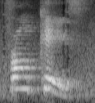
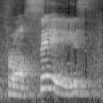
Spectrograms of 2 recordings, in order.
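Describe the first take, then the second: First: Francaise said fron-kez with a K sound; francaise with hard K. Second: Française said fron-sez with an S sound; slow française, the C as S; française with soft S. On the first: Teacher showing francaise without cedille, hard K. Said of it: "If you don't use the cedille there". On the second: Teacher showing française with the cedille, slowly. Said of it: "When you use the cedille there". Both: Shown as a demonstration.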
